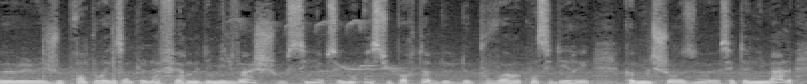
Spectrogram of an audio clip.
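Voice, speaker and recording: Her voice sits very deep and low for a woman, at a moderate pace. The intonation stays monotone and flat. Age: 60s. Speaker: political candidate. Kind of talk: campaign self-presentation. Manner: hesitant, many fillers.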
